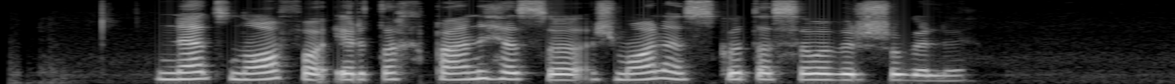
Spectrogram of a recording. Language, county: Lithuanian, Vilnius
